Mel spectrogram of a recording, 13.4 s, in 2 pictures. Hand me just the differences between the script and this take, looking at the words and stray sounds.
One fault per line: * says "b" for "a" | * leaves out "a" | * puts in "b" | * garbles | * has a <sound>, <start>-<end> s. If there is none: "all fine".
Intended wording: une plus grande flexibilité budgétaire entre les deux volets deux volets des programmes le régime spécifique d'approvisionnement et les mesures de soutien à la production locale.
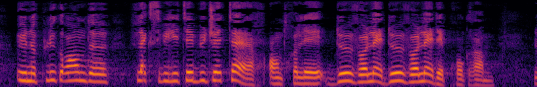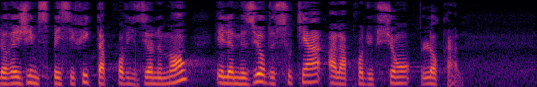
all fine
